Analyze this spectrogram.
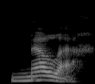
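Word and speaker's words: מלך: next word Matt laughs Mela we have that same gentle huh sound at the end of mela mela means king mela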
